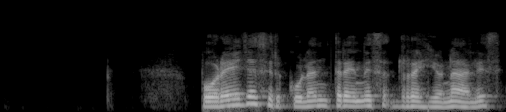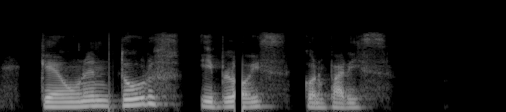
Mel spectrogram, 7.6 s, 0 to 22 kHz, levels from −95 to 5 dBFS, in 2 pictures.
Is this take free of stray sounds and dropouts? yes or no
no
